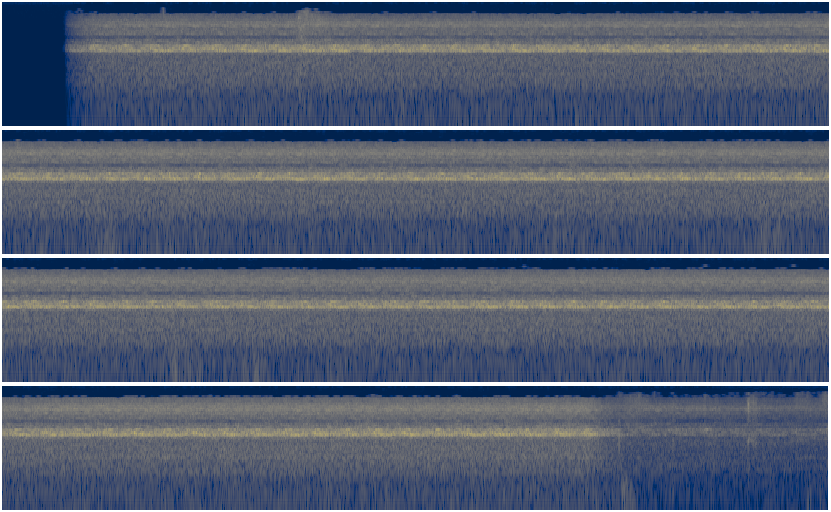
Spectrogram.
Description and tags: air conditioning ac
outdoor hotel air-conditioning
